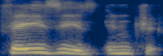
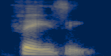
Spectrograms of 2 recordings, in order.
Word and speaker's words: Faizi: My first name is and my last name is Faizi. Faizi is easier because it rhymes with daisy or crazy or lazy, whichever you want to put it. But Faizi.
